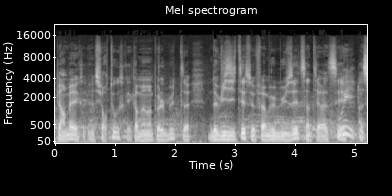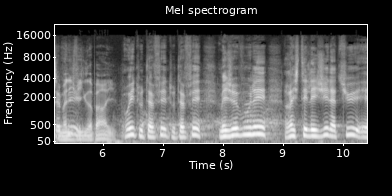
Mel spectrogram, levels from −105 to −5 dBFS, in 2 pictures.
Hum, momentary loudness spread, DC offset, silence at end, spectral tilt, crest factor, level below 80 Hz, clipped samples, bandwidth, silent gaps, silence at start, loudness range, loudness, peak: none; 12 LU; under 0.1%; 0 s; -5.5 dB/octave; 16 dB; -38 dBFS; under 0.1%; 15.5 kHz; none; 0 s; 9 LU; -16 LUFS; 0 dBFS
